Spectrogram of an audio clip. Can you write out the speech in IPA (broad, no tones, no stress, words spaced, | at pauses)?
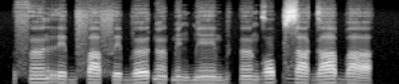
fœ̃rebfa febœ ɗœ̃ɓẽɡ͡bẽb | œ̃ɡɔp zaɡaba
